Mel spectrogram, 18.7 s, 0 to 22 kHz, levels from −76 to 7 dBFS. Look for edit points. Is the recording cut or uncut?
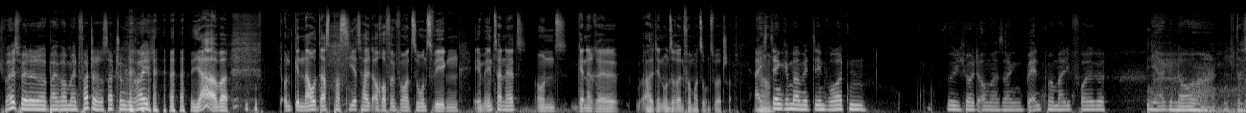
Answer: cut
